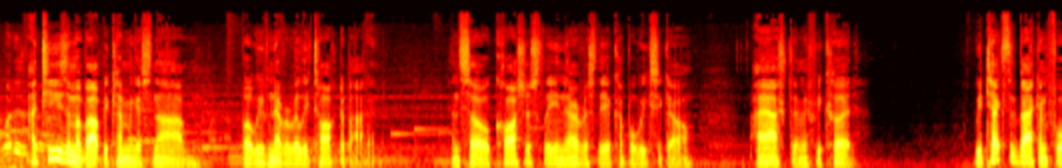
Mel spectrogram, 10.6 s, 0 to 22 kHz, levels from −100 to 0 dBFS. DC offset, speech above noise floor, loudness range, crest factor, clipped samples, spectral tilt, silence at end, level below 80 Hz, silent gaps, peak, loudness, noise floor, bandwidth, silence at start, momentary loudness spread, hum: under 0.1%; 49 dB; 5 LU; 22 dB; under 0.1%; -6 dB/octave; 0 s; -42 dBFS; none; -2 dBFS; -23 LUFS; -71 dBFS; 16.5 kHz; 0 s; 14 LU; none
